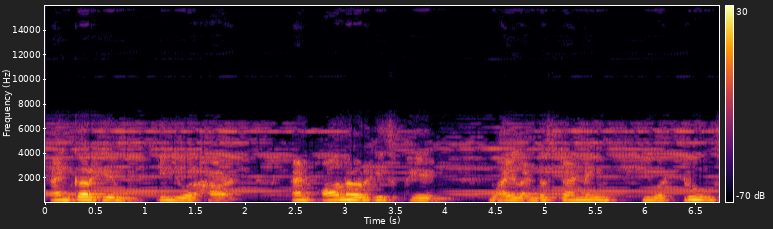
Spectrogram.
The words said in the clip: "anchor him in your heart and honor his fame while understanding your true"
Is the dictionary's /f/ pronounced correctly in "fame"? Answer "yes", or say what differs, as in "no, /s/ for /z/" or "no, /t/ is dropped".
no, /p/ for /f/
